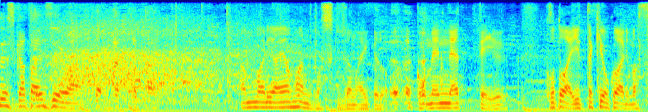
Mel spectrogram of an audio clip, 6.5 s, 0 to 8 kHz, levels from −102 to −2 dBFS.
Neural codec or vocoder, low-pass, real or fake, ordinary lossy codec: none; 7.2 kHz; real; none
